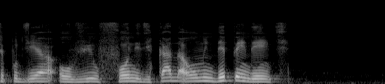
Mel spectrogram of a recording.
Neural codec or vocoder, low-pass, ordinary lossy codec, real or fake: none; 7.2 kHz; none; real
